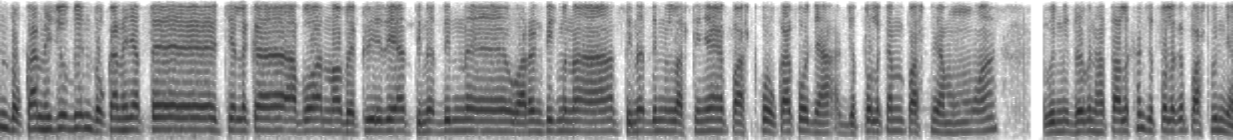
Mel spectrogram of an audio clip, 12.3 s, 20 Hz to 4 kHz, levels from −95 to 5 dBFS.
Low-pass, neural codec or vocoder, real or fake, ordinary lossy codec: 3.6 kHz; vocoder, 44.1 kHz, 128 mel bands every 512 samples, BigVGAN v2; fake; Opus, 32 kbps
